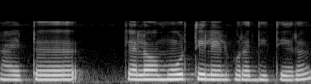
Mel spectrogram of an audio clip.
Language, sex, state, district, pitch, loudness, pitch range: Tulu, female, Karnataka, Dakshina Kannada, 220 Hz, -13 LUFS, 215-230 Hz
